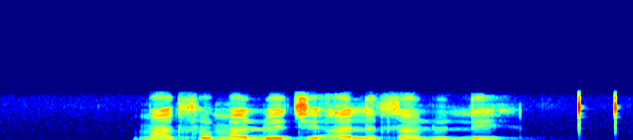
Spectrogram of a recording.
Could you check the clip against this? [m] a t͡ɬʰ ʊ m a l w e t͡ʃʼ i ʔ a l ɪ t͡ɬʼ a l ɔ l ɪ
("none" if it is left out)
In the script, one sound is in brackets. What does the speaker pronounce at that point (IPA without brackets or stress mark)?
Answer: m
